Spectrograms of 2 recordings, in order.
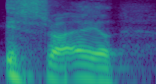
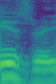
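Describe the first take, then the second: First: It has a Hebrew-style pronunciation. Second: It has the ordinary English pronunciation. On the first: "you say Israel" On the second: "You don't say Israel"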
